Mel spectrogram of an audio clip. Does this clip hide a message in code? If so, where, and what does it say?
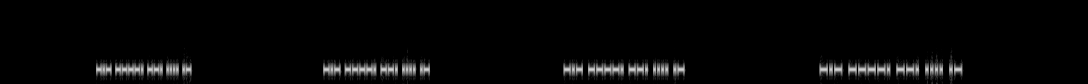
Yes: Morse code from 1.0 to 9.6 s, heard as a keyed tone, about 67 wpm, 700 Hz. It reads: K9GHA K9GHA K9GHA K9GHA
